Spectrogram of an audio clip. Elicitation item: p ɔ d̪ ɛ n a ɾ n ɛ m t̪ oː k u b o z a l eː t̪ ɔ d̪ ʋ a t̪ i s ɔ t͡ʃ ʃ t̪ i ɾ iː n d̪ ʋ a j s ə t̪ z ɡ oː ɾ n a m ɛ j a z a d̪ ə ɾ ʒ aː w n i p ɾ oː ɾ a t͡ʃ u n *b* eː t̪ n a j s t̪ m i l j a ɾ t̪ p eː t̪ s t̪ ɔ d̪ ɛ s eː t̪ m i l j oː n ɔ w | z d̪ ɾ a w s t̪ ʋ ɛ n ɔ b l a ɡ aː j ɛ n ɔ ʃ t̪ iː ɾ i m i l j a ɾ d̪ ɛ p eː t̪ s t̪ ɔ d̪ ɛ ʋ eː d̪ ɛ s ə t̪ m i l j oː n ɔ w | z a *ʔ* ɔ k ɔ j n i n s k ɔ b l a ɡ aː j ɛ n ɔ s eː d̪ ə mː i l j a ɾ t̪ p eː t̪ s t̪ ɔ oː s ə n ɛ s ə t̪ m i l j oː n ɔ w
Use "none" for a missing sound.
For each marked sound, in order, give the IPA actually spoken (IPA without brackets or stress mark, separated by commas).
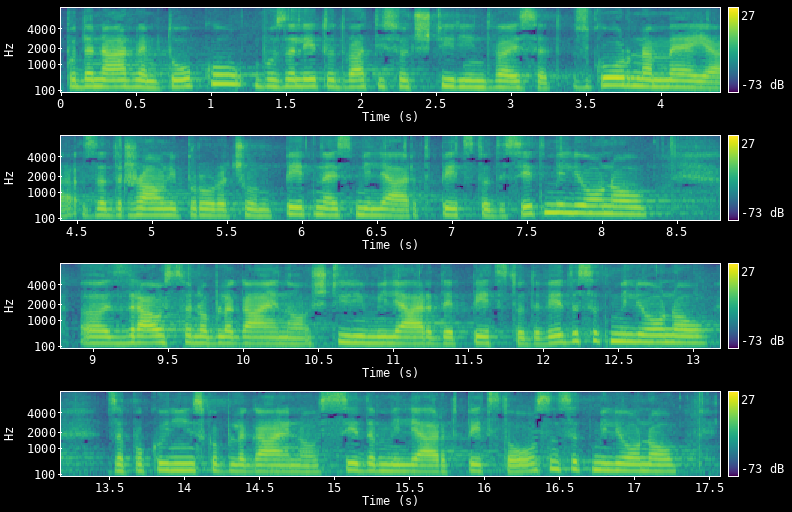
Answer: p, p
